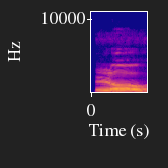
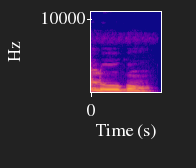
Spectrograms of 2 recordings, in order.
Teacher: ओ आवाज आ रही है। और कुछ कुछ नाक से आ रही है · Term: अनुस्वार बिंदु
